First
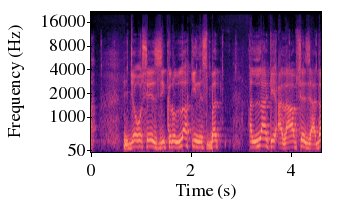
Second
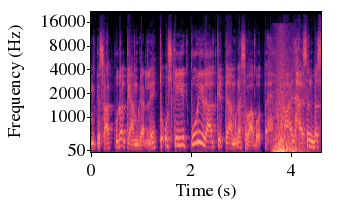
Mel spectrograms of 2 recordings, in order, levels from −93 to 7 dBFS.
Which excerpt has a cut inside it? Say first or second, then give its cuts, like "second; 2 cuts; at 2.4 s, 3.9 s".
second; 2 cuts; at 1.3 s, 3.9 s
